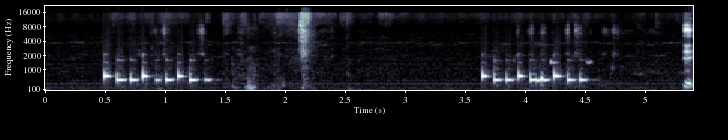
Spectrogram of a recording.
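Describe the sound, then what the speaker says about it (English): A mobile phone ringtone plays two loud bursts of quick, bright repeating electronic notes, the first starting at about half a second and the second near 3.7 seconds, with a quieter lull and faint noises between them, in a meeting setting. "Somebody phone, please turn it off."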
